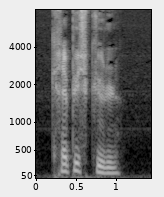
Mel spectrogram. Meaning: 1. dusk, evening twilight (time of day between sunset and darkness) 2. twilight (of the morning or the evening)
- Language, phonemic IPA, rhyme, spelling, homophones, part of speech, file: French, /kʁe.pys.kyl/, -yl, crépuscule, crépuscules, noun, Fr-crépuscule.ogg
